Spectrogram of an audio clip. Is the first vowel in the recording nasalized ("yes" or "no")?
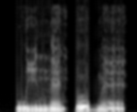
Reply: no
